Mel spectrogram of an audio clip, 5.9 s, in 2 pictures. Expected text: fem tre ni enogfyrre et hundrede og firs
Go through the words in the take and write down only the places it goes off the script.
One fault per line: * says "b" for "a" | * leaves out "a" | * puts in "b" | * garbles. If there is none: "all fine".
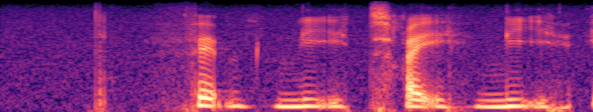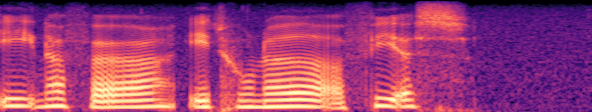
* puts in "ni"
